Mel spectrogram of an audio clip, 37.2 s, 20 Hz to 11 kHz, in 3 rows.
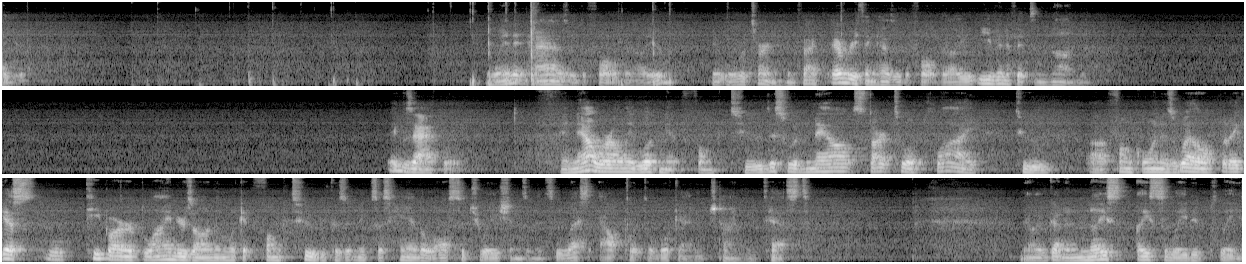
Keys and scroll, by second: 1.0-5.1 typing, 4.3 Escape, 5.3 Return, 6.2 shift+Return, 6.5 shift+;, 6.9 shift+Up, 8.4 Return.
